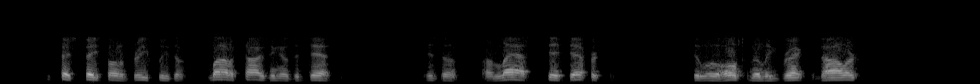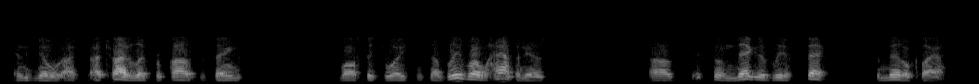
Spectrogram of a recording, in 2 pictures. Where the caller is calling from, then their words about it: Savannah, Georgia, United States; from Savannah, Georgia.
